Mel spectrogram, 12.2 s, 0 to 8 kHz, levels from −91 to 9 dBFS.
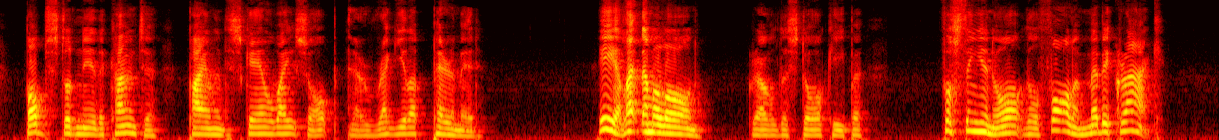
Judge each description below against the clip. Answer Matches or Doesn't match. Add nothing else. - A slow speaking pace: Doesn't match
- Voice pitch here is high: Doesn't match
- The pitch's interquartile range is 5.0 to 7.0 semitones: Matches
